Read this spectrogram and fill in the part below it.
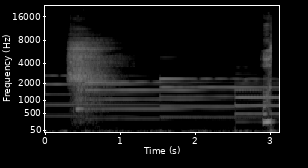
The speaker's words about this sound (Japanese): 文化祭終了のチャイムが鳴ったなもちろん私と君にとっては全然違うものに聞こえるけどねこのチャイムはこれから私と君がドロドロに溶け合いお互いを求め合う夜を迎える祝福の鐘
